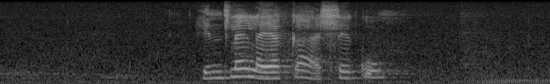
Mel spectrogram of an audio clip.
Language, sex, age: Tsonga, female, 24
